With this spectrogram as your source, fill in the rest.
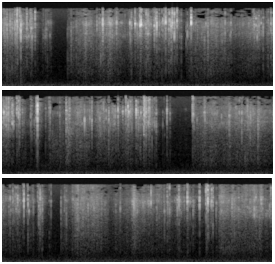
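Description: Two wooden spoons dig into and stir a heap of in-shell pistachio nuts resting on a fur mat. Their hard shells give off a steady, bright, crackling clatter with sharp clicks, broken by a few brief pauses, and very little low end throughout.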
